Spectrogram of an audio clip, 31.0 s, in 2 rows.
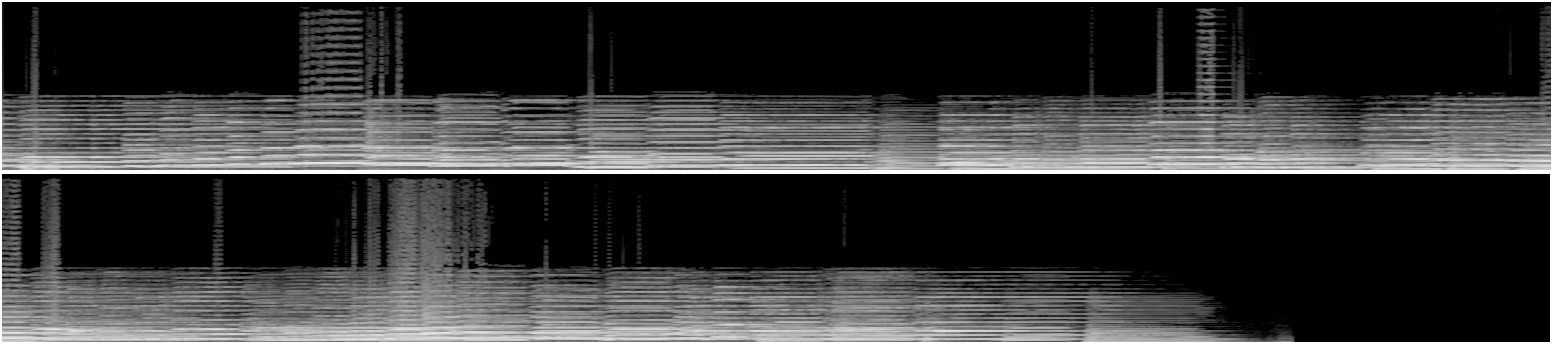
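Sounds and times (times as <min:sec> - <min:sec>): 
chromatic harmonica playing minuet with echo effect: 0:00.0 - 0:27.8.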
